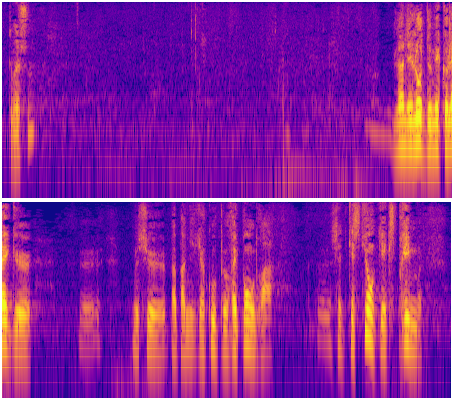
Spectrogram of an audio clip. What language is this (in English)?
French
